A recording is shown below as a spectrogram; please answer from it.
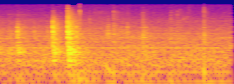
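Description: A few short, sharp clicks and ticks, the loudest two close together a little after half a second in, then fainter ticks.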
